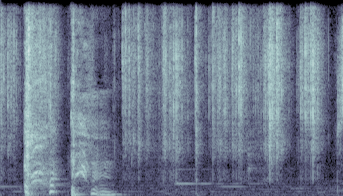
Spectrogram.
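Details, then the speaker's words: Cough from a pregnant woman who describes a persistent cough as one of her pregnancy symptoms; two short, dry coughs in a quiet room with faint background music. "I know pregnancy is wild, like why did a permanent cough have to be one of my pregnancy symptoms? Just seems so random."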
